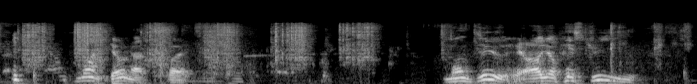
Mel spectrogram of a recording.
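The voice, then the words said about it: Bad fake French accent. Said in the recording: “That accent, French or something? ... a very bad French accent”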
